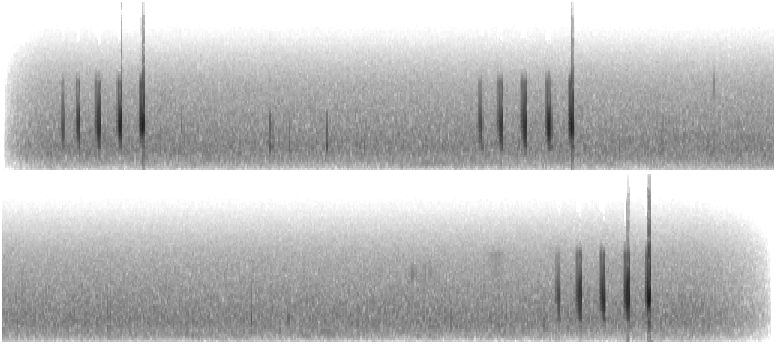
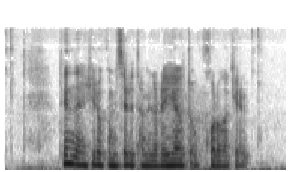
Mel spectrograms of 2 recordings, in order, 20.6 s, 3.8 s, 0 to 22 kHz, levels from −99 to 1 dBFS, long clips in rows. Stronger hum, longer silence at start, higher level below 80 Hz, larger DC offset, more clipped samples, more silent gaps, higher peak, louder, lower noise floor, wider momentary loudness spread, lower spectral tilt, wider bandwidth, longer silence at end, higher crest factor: neither; first, 0.8 s vs 0.35 s; second, -74 dBFS vs -44 dBFS; neither; neither; neither; first, 0 dBFS vs -6 dBFS; about the same, -20 LUFS vs -19 LUFS; first, -55 dBFS vs -45 dBFS; first, 26 LU vs 12 LU; second, -1 dB/octave vs -7 dB/octave; first, 14.5 kHz vs 11.5 kHz; first, 1.65 s vs 0.2 s; first, 28 dB vs 14 dB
